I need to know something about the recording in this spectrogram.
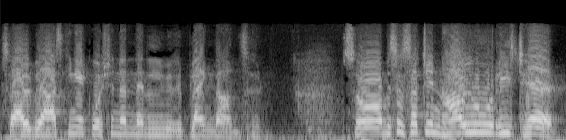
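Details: Adult man speaking; normal speech.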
